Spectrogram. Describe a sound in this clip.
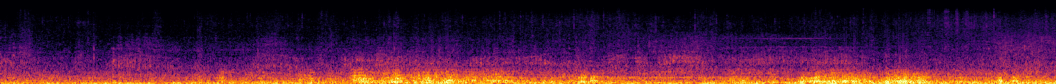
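A person rustles through tall grass.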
